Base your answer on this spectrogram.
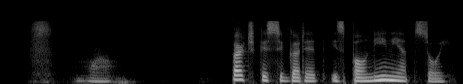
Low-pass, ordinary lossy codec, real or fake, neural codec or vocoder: none; none; fake; codec, 16 kHz, 0.2 kbps, FocalCodec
